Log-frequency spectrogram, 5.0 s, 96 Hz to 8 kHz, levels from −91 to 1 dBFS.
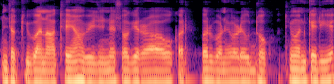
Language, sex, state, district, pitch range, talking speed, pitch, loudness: Chhattisgarhi, male, Chhattisgarh, Rajnandgaon, 100-105 Hz, 165 wpm, 100 Hz, -15 LUFS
